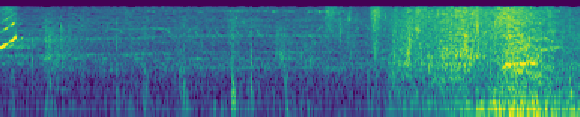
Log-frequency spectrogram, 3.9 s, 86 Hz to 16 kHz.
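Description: Roach, the horse in The Witcher 3, clip-clops along in sparse hoof thuds that quicken toward the end, joined by a short whinny near the close, with a faint voice underneath.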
